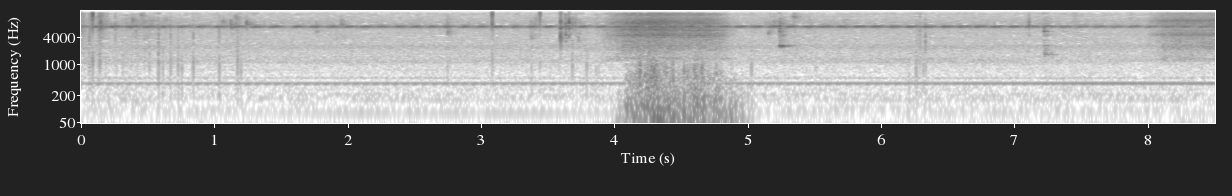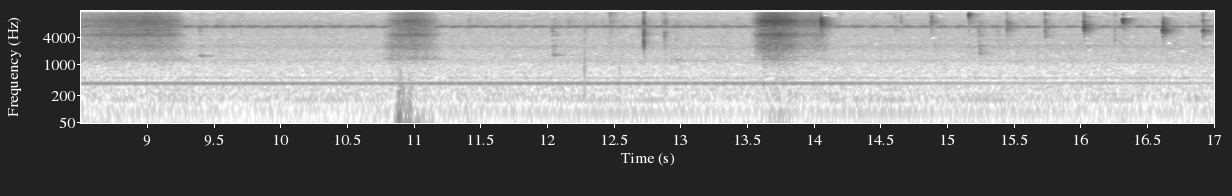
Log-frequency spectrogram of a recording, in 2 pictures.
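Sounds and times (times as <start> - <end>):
faint high whine: 0.0 - 17.0
steady low hum: 0.0 - 17.0
short soft hiss: 13.5 - 14.2.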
